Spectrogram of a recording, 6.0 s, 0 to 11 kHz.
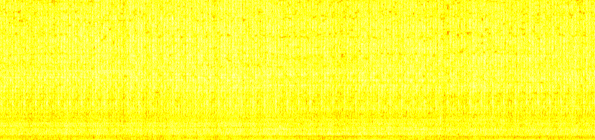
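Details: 1999 VW Gol 1.0: small engine idles evenly with a faint quick tapping over the hum; owner suspects lifter (tappet) noise, cause unconfirmed; ticking at idle.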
